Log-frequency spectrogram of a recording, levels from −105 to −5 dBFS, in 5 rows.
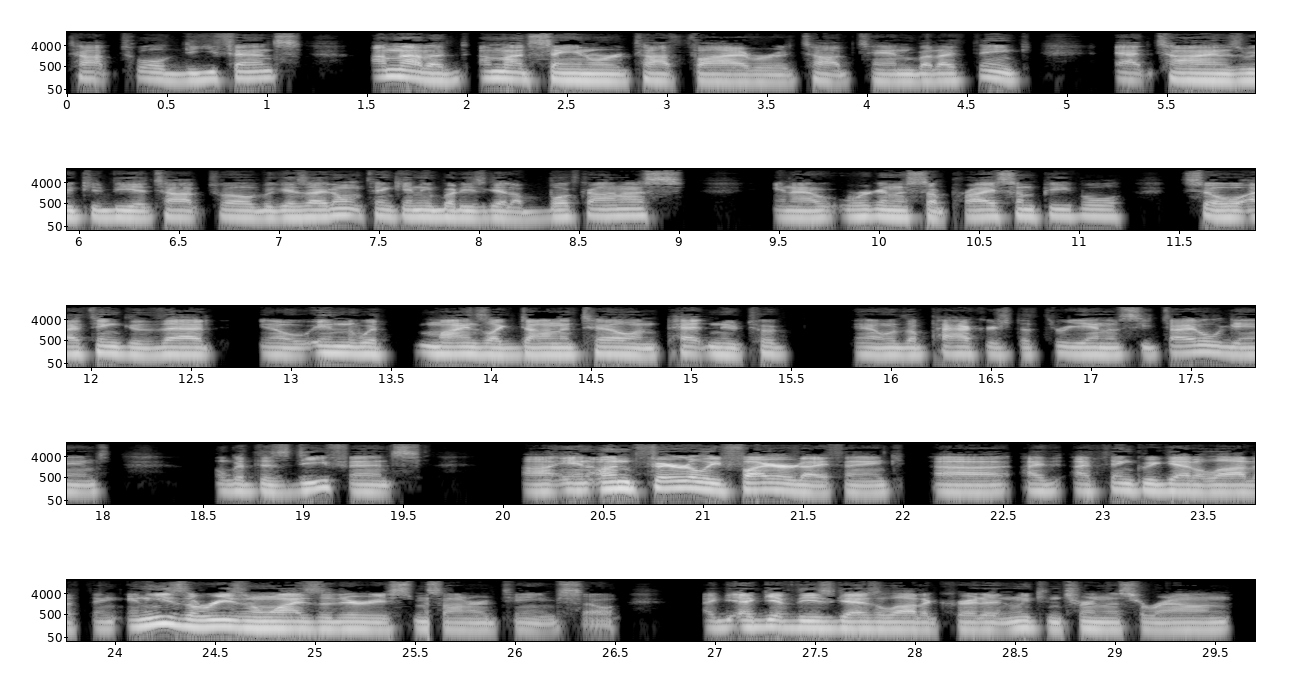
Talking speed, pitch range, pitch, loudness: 230 wpm, 115-130 Hz, 120 Hz, -25 LUFS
